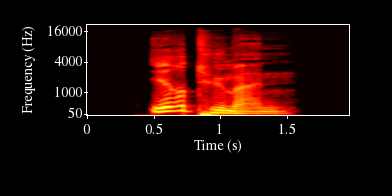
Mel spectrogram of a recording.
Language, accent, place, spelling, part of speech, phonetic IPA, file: German, Germany, Berlin, Irrtümern, noun, [ˈɪʁtyːmɐn], De-Irrtümern.ogg
- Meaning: dative plural of Irrtum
